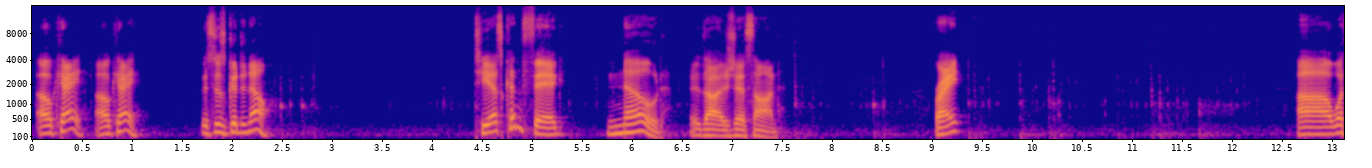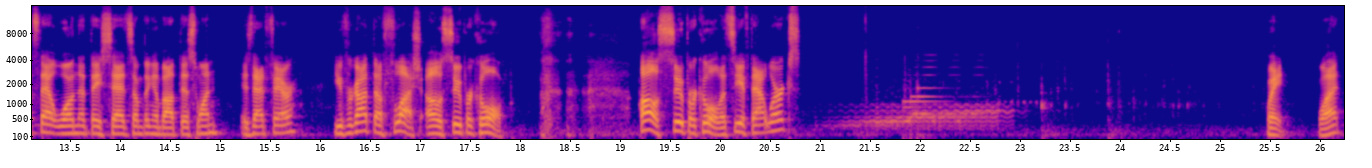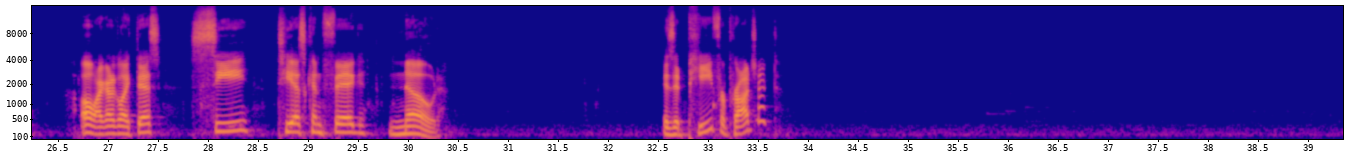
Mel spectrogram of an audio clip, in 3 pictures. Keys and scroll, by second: 0.1 ctrl+a, 0.4 1, 0.6 ctrl+c, 1.8-16.7 typing, 17.2 ctrl+a, 17.4 ctrl+a, 17.7 ctrl+a, 18.0 ctrl+a, 18.3 ctrl+c, 18.4 ctrl+c, 18.7 Up, 19.2 Return, 21.6 ctrl+a, 21.6-25.1 typing, 25.4 ctrl+a, 25.6 ctrl+a, 26.1 ctrl+c, 26.8 Up, 27.1-30.1 typing, 29.2 Tab, 30.2 Return, 31.8 Up, 31.9-33.0 typing, 32.7 Right, 33.1 Return.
